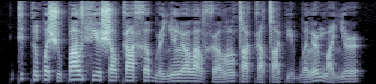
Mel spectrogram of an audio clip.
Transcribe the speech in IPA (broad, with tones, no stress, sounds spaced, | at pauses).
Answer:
k ɪ˥ k ə̃˦ p ʌ˦ ʃ u˨ p ɑ˥ lˠ fʲ ə˞˥ ʃ ɪ˦ lˠ k ɑ˦ x ʌ˦ b ə˞˨ ʎ ə̃˦ l ə˞˦ lˠ ʌ˨ lˠ x ə˞˨ lˠ ɑ̃˦ tˤ u˨ k ɪ˨ tˤ ə˞˨ pʲ ə˞˩ b ʌ˨ l ə˞˥ m ɑ˩ ʎ ə˞˦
